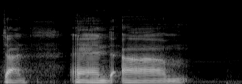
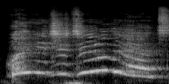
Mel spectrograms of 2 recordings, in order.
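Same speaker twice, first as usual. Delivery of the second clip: imitating crying sister. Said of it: "and she's like".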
